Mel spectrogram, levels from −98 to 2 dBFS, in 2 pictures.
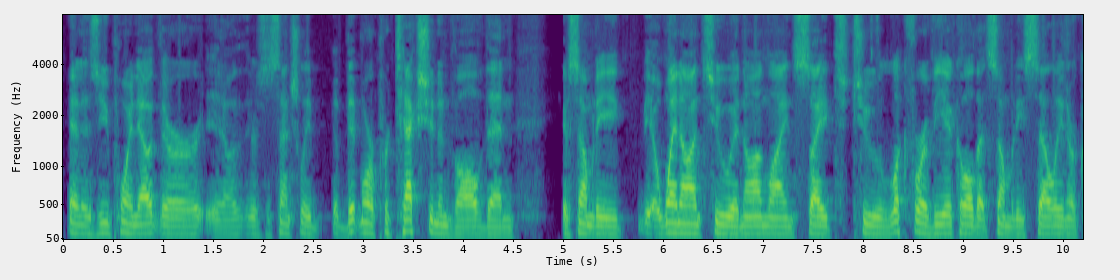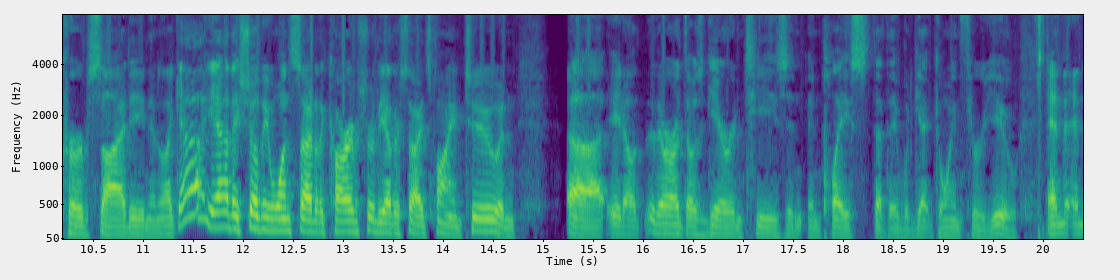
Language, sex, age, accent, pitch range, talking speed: English, male, 40-59, American, 105-130 Hz, 220 wpm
